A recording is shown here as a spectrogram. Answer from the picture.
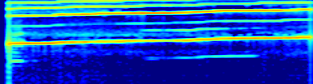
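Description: Piezo disc driven by the home-built function generator, sounding a shrill steady buzzer tone that rises slowly in pitch.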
